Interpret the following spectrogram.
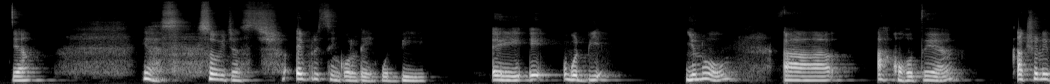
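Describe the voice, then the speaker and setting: Appearing as a guest author in a conversational interview, a Kenyan woman with a mellow, medium-pitched voice tells stories emphatically. She repeats phrases and poses rhetorical questions in an animated, conversational style.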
